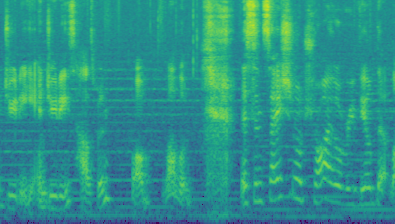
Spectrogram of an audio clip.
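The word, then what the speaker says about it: Lulham: How do you say that again? – Lollum. – Lollum, right, that English thing, Lollum, who was treated for thallium poisoning in 1952.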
